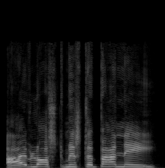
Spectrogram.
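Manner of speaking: very high little voice calling out; high-pitched wail of loss; plaintive cry. A narrator's reading. Small voice cries out in crowd.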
